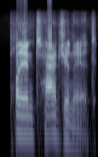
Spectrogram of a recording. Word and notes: Plantagenet: American English

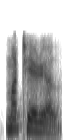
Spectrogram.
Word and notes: material: Indian

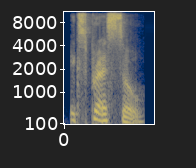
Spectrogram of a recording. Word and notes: expresso: Indian

